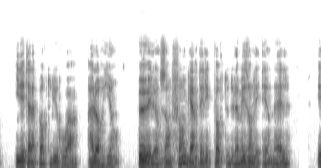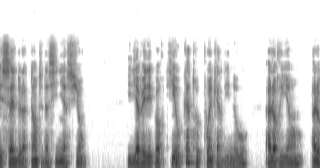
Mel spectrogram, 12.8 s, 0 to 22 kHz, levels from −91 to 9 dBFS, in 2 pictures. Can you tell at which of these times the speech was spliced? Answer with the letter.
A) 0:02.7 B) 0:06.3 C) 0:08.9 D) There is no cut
A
